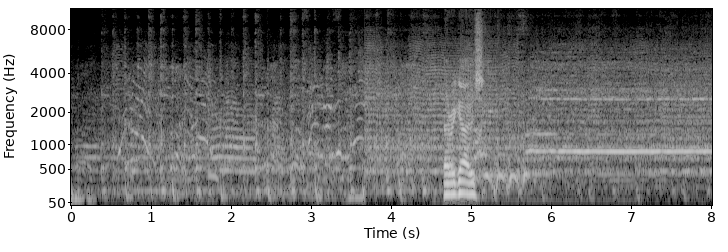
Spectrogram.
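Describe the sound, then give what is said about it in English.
A dense, buzzing drone of many vuvuzela horns blares steadily throughout, like a swarm of bees, with a crowd roaring underneath and a voice briefly speaking partway through. “for those of you who perhaps don't know what a Vuvuzela sounds like, here it is.”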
